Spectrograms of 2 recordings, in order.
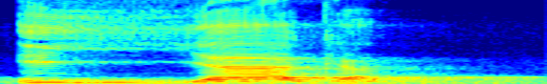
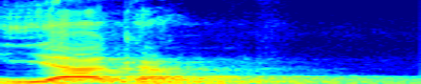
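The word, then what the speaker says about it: إِيَّاكَ: Iyyaka. Iyya. The ya' is carrying shaddah. Aywa. So, avoid saying iyaka. Uh iyaka, it is wrong. There is shadda on that ya on.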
